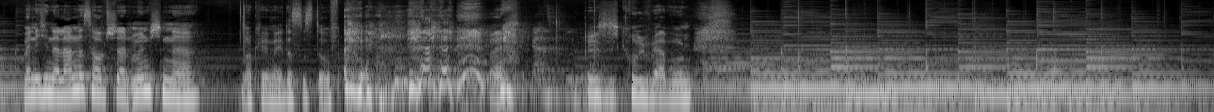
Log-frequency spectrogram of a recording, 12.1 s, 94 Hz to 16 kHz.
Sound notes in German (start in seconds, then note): 3.4 lacht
